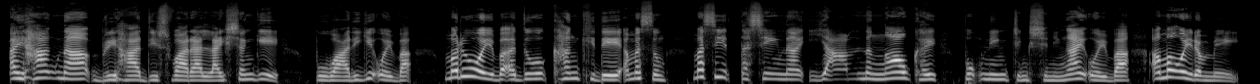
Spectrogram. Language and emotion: Manipuri, surprised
